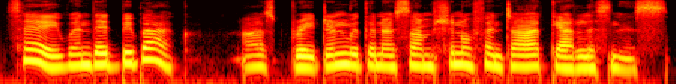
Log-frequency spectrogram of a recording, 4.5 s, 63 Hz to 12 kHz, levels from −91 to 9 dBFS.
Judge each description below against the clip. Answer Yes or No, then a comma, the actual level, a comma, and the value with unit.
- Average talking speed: Yes, average, 175 wpm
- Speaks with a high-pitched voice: Yes, high, 200 Hz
